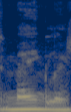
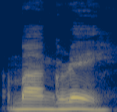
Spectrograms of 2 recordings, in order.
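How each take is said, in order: First: The name is said in the standard way. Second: The name is said in the local way. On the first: This is the proper pronunciation. "the pronunciation is" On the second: This is what local people call it. "we call it"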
